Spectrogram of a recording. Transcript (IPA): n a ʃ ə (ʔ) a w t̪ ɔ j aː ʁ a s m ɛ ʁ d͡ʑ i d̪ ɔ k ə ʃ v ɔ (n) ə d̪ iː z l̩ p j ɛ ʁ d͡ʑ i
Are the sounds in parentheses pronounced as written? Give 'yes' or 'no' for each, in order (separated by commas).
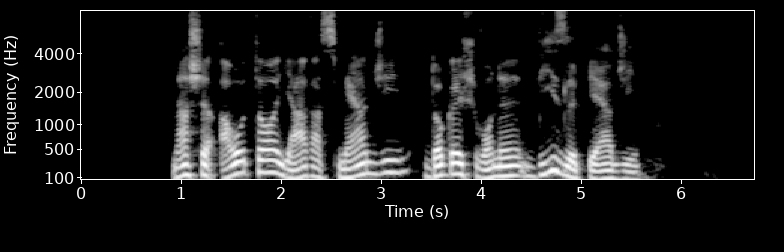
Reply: yes, yes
